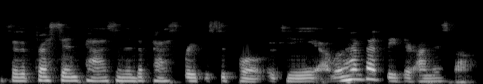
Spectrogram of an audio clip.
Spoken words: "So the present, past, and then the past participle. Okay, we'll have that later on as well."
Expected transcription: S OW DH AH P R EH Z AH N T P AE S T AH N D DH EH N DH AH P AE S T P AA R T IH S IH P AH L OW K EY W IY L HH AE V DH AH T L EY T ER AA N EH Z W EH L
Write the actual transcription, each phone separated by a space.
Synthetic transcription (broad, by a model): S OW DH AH P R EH S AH N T P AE S AH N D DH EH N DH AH P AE S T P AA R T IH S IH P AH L OW K EY W IY L HH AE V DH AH T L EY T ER AA N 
